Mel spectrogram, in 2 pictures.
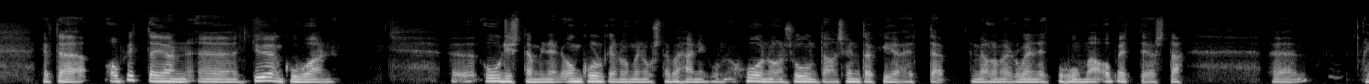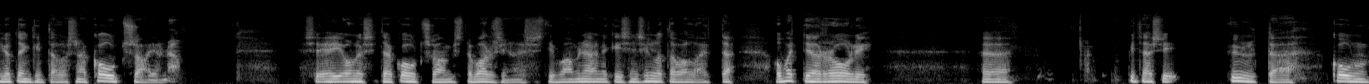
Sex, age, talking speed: male, 60-79, 95 wpm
